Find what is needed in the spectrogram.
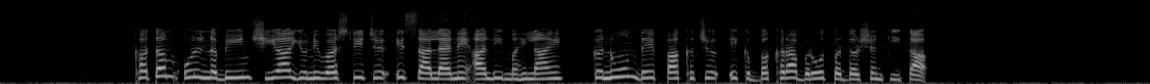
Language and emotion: Dogri, neutral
